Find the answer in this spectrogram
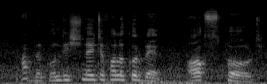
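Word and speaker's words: Oxford: অক্সফোর্ড, Cambridge, ওক্সফোর্ড, উচ্চারণটা কী হবে? ওক্সফোর্ড, Cambridge, Longman, এই ডিকশনারি অনুসরণ করতে হবে।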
